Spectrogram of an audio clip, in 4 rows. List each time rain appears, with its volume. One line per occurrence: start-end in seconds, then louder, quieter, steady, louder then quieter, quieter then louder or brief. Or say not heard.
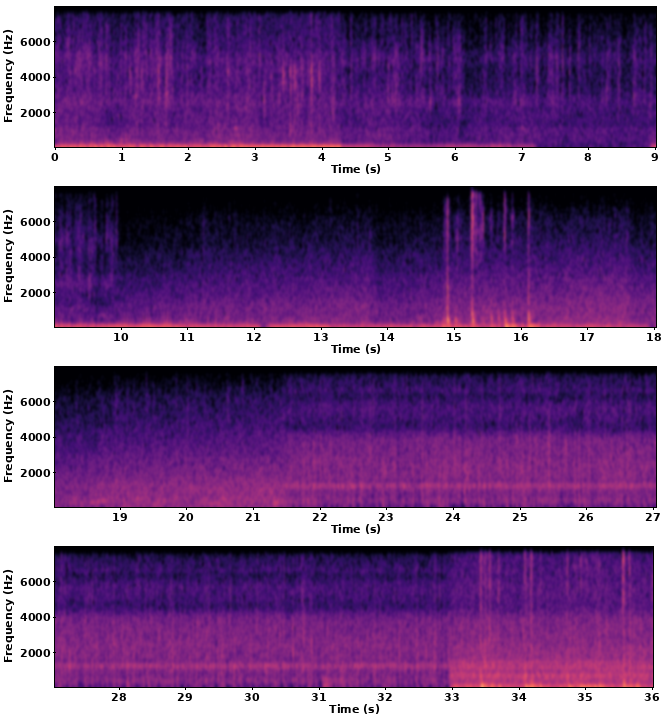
0.0-35.9 louder.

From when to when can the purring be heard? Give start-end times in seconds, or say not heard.
0.0-7.2, 8.9-17.9.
